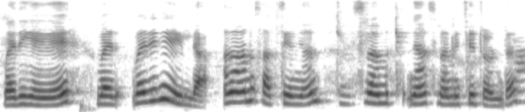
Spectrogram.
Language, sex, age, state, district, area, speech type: Malayalam, female, 18-30, Kerala, Kottayam, rural, spontaneous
